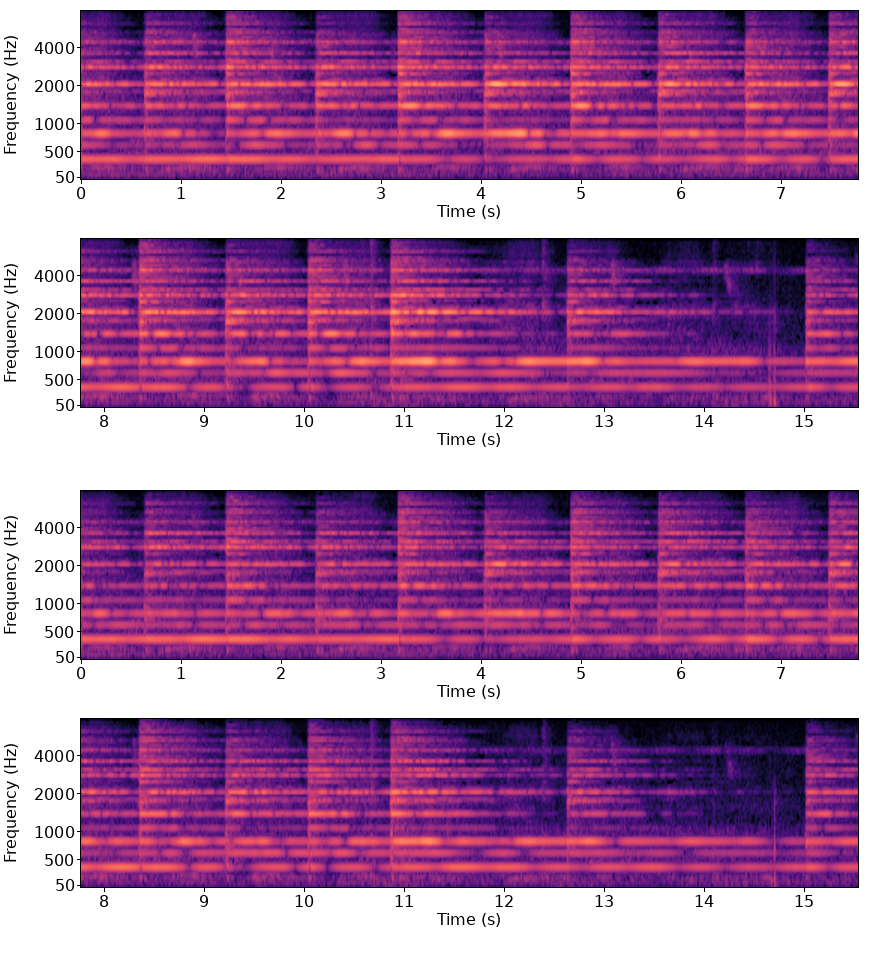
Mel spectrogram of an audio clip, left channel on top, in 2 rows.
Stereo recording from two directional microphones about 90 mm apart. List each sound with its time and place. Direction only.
0.0 s church bell: 25° right (ahead or behind)
12.5 s church bell: 20° right (ahead or behind)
